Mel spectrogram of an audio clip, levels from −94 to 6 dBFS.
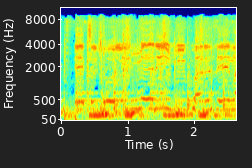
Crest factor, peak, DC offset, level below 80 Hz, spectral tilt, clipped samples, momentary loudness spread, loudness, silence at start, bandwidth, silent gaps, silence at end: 12 dB; 0 dBFS; under 0.1%; -36 dBFS; -3 dB/octave; under 0.1%; 3 LU; -10 LUFS; 0 s; 9.4 kHz; none; 0 s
